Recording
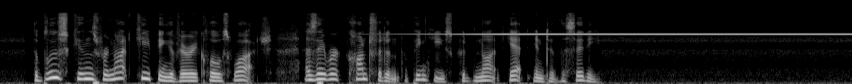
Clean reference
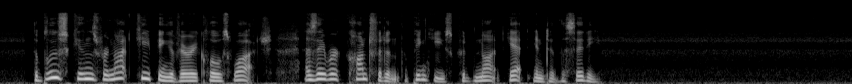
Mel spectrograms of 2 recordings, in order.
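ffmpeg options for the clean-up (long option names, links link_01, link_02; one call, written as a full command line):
ffmpeg -i in.wav -filter_complex "[0:a]bandreject=frequency=4100:width=30,asplit=3[link_01][link_02][link_03];[link_01]afade=type=out:start_time=0.92:duration=0.02[link_04];[link_02]highpass=frequency=140:width=0.5412,highpass=frequency=140:width=1.3066,afade=type=in:start_time=0.92:duration=0.02,afade=type=out:start_time=1.04:duration=0.02[link_05];[link_03]afade=type=in:start_time=1.04:duration=0.02[link_06];[link_04][link_05][link_06]amix=inputs=3:normalize=0,asplit=3[link_07][link_08][link_09];[link_07]afade=type=out:start_time=3.16:duration=0.02[link_10];[link_08]highpass=frequency=140:width=0.5412,highpass=frequency=140:width=1.3066,afade=type=in:start_time=3.16:duration=0.02,afade=type=out:start_time=3.28:duration=0.02[link_11];[link_09]afade=type=in:start_time=3.28:duration=0.02[link_12];[link_10][link_11][link_12]amix=inputs=3:normalize=0" out.wav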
